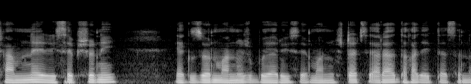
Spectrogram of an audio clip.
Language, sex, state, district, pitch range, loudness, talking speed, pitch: Bengali, male, Tripura, Unakoti, 95-105 Hz, -16 LUFS, 150 wpm, 100 Hz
